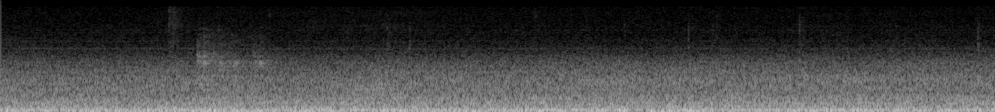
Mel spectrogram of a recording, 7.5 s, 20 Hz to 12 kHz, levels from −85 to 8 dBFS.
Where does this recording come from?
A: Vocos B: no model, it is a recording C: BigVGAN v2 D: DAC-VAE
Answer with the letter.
B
